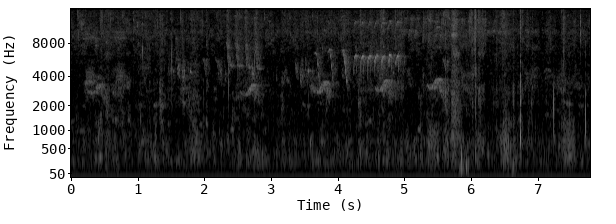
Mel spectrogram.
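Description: Faint birds chirping: short calls repeating every second or so, with a quick high trill about four seconds in.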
